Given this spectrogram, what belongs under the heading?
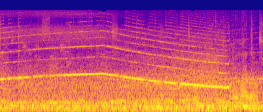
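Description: A loud wailing police siren in the video game GTA IV sweeps up and down continuously over the rumble of a vehicle engine.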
